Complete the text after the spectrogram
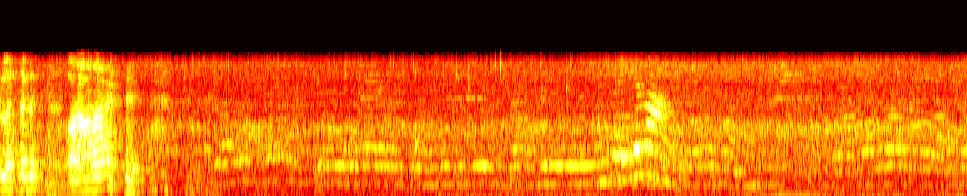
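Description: Water trickles and splashes down a small waterfall.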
